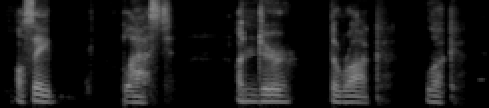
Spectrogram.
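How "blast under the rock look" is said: very hushed, quiet stage whisper. Calling out in character to blast about the rock: loud whisper. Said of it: "whisper, but loud".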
